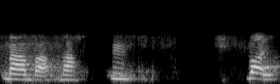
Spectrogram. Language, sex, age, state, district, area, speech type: Bengali, female, 30-45, West Bengal, Purba Bardhaman, urban, conversation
